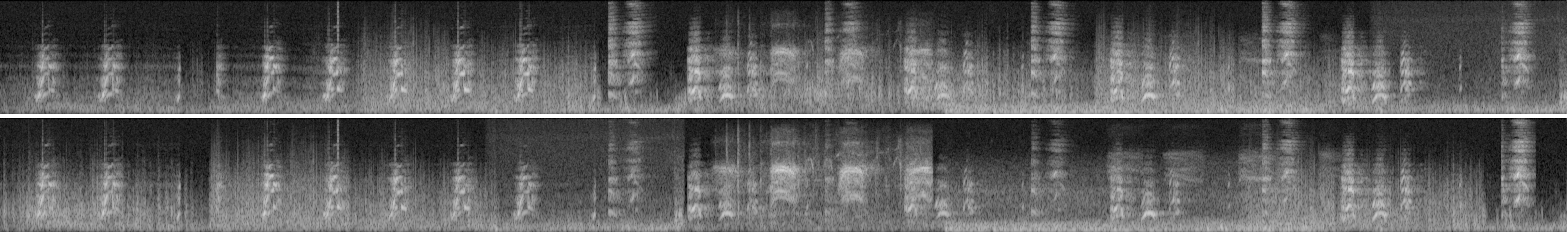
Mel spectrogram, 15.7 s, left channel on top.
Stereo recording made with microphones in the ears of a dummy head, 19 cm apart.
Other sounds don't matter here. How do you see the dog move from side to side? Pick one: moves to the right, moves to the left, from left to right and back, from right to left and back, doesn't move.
from right to left and back.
